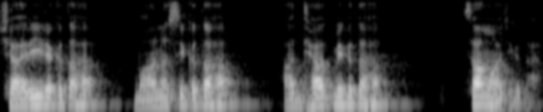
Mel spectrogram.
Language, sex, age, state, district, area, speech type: Sanskrit, male, 60+, Telangana, Karimnagar, urban, spontaneous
